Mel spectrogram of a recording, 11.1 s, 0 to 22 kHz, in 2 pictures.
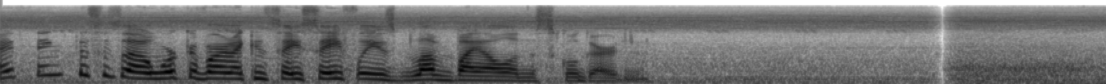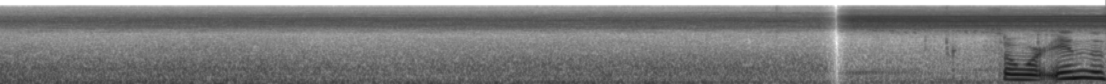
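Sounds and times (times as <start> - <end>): insect chorus: 0.0 - 11.0.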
